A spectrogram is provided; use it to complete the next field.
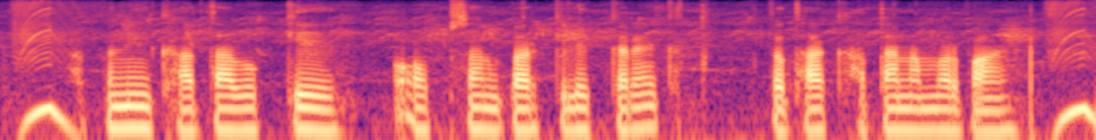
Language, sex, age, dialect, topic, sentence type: Hindi, male, 18-24, Kanauji Braj Bhasha, banking, statement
